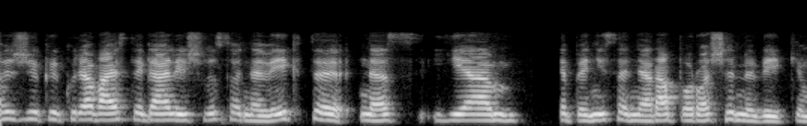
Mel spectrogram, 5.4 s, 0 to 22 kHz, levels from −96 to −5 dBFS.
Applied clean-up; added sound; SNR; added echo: none; none; none; none.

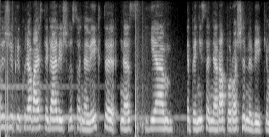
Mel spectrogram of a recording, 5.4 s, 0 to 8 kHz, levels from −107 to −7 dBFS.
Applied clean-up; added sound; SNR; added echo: none; Fireworks + Chink, clink; 16 dB; none.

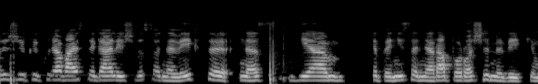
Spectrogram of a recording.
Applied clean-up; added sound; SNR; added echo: classical method spectral subtraction.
